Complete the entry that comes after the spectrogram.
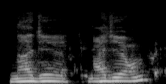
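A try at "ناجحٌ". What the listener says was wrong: नाजिहुन, हाँ हा के साथ नाजिहुन, ठीक है।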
